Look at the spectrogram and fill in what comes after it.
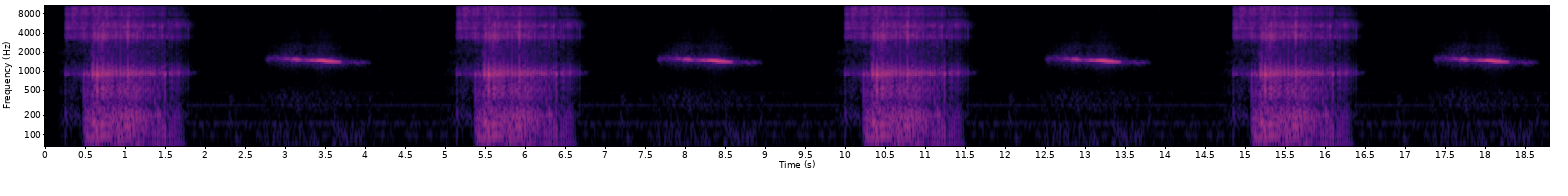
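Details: Cartoon dog character snoring (animated, not real): rough inhaled snores alternating with a falling whistle on each exhalation, about twelve breaths a minute.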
